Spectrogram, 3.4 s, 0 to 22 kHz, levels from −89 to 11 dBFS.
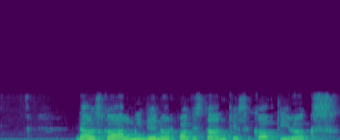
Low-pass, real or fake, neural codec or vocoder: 7.2 kHz; fake; codec, 16 kHz, 16 kbps, FunCodec, trained on LibriTTS, 50 frames a second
